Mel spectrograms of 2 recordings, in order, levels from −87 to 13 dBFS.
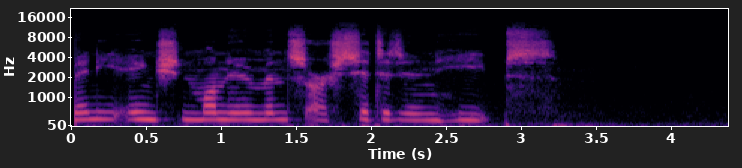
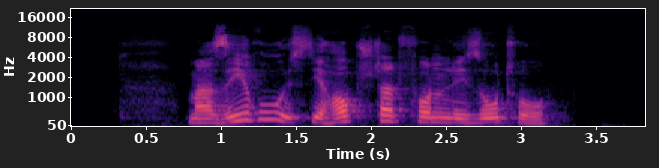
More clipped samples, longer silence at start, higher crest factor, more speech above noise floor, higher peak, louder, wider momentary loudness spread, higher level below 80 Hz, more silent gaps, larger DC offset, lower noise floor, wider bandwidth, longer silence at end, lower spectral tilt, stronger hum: neither; second, 0 s vs 0.8 s; about the same, 20 dB vs 20 dB; second, 38 dB vs 49 dB; about the same, -14 dBFS vs -12 dBFS; about the same, -30 LUFS vs -30 LUFS; first, 12 LU vs 7 LU; first, -64 dBFS vs -72 dBFS; neither; neither; second, -70 dBFS vs -79 dBFS; about the same, 13.5 kHz vs 12.5 kHz; first, 1.05 s vs 0.65 s; second, -1.5 dB/octave vs -4.5 dB/octave; neither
